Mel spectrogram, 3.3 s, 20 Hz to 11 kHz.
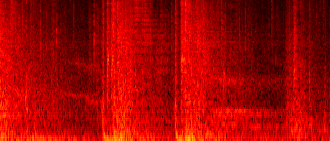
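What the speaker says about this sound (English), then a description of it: "Three shots, it looks like." Three gunshots fired in Resident Evil 3 Remake, a handgun or shotgun in a survival-horror fight: spaced, moderately loud thuds about a second apart over a dense game-sound backdrop.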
